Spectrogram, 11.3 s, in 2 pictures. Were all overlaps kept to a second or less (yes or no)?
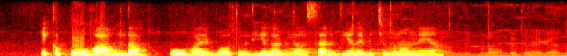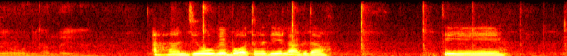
no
